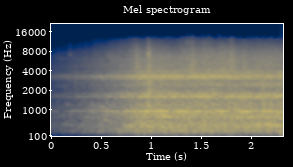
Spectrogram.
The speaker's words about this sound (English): 生命科学园站到了。 We are arriving at Life Science Park Station.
